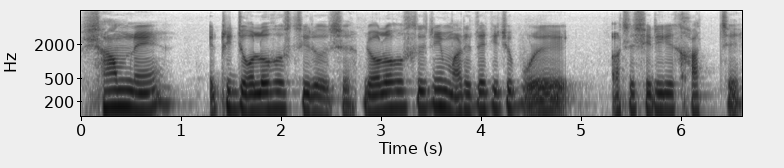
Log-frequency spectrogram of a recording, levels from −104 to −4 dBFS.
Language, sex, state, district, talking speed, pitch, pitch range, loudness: Bengali, male, West Bengal, Kolkata, 100 wpm, 145 Hz, 135-155 Hz, -20 LUFS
